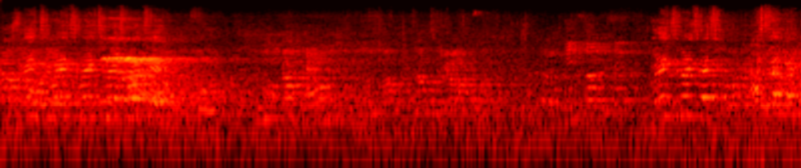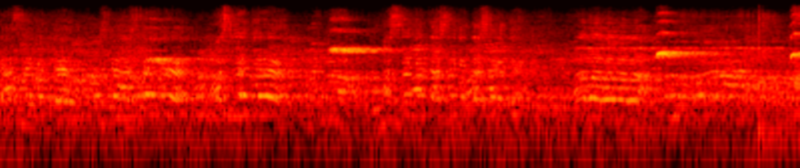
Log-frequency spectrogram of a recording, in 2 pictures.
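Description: Wrestlers' bodies scuff and thump against a padded mat.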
